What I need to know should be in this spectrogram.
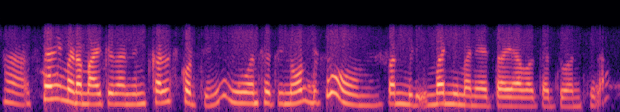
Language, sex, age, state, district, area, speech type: Kannada, female, 18-30, Karnataka, Hassan, rural, conversation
